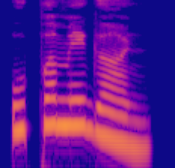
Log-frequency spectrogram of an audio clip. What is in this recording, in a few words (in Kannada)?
"ಉಪಮೆಗಾಣ್", kannada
